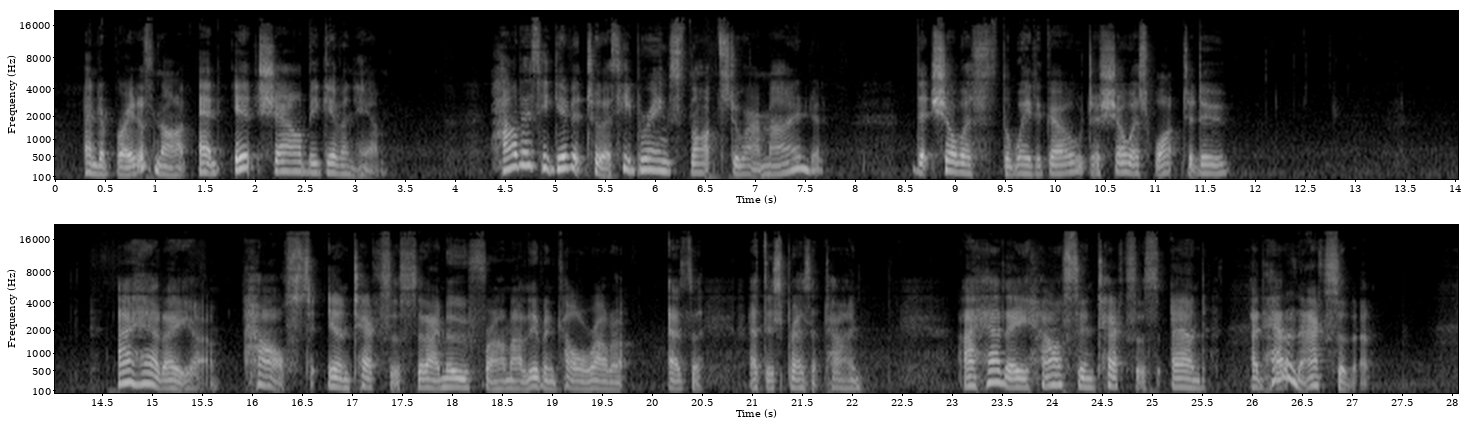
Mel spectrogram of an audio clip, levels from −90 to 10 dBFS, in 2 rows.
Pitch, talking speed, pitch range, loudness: 175 Hz, 140 wpm, 160-215 Hz, -30 LUFS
